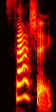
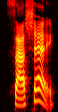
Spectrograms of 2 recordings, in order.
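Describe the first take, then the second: First: The stress is on the first syllable. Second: The stress is on the second syllable. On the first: "British would pronounce the word sachet" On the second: "with stress on the second syllable"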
